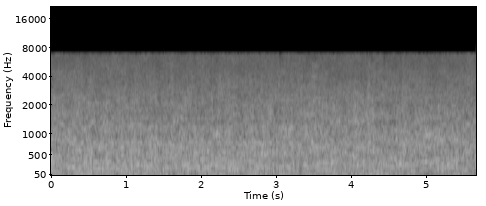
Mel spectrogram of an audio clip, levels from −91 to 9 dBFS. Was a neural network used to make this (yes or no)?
yes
